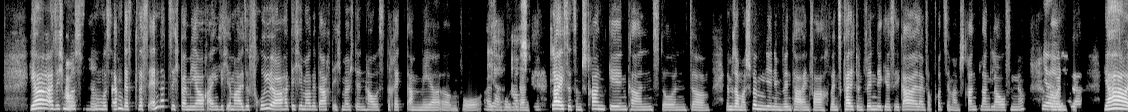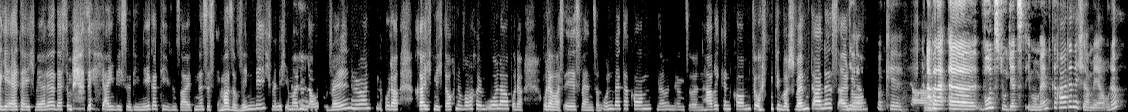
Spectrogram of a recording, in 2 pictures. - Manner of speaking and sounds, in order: distorted speech; other background noise; laughing while speaking: "mehr sehe ich"; laughing while speaking: "hören? Oder"; laughing while speaking: "und"; drawn out: "ja"
- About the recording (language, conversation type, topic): German, unstructured, Wie stellst du dir dein Traumleben vor?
